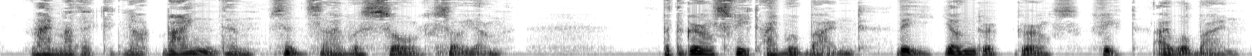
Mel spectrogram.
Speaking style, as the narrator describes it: she said in a whisper

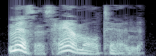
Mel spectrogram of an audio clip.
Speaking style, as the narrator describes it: the apothecary said in a scolding tone

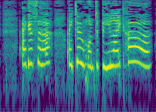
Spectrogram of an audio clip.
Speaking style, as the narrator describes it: Sophie pleaded

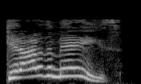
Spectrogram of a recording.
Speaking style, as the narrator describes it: they shouted to everyone

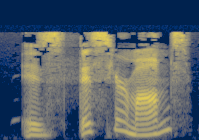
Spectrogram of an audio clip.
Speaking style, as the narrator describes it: asked uneasily

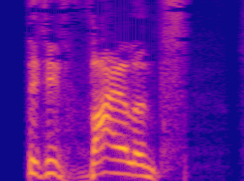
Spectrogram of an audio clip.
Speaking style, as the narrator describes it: snapped Caesar, as if rebuking an outrage to his dignity

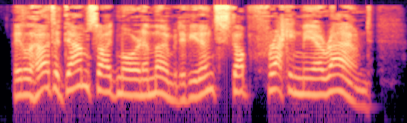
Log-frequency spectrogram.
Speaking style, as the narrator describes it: I shouted suddenly

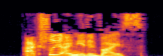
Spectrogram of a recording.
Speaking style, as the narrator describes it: I blurt

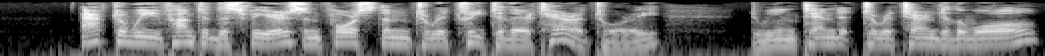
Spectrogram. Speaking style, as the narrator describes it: Ellie asked

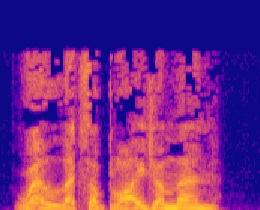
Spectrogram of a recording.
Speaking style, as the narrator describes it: Bungalow Thump cried

